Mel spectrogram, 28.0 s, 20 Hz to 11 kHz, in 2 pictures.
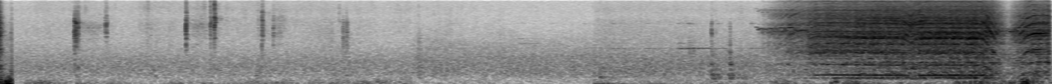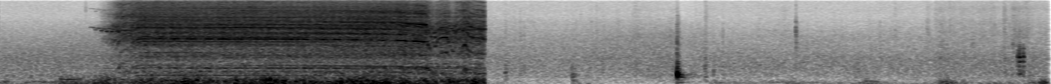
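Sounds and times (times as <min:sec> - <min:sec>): power drill running: 0:10.1 - 0:14.0, 0:15.4 - 0:20.6.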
